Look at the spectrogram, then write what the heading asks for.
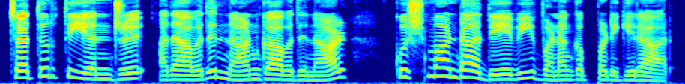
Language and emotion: Tamil, neutral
